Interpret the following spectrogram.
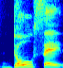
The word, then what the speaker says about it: Dolce: I'm your host, Dolce, pronounced doulce like sweet softness whispered in French.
